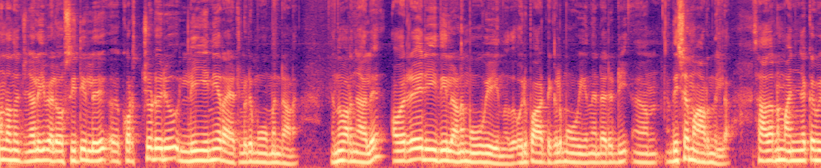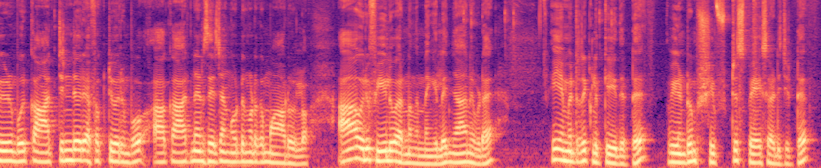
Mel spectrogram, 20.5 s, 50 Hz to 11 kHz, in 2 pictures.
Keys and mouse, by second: 16.0 click, 16.6 click, 17.7 click, 19.5 shift+space.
